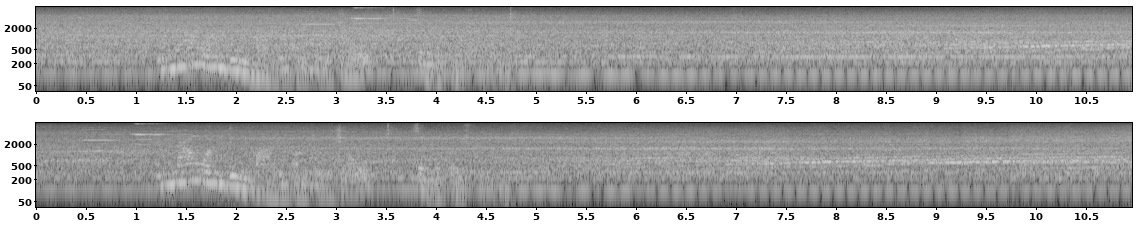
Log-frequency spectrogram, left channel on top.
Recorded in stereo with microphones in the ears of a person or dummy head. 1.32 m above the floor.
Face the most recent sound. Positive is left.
turn(degrees=-80)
